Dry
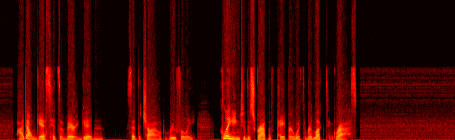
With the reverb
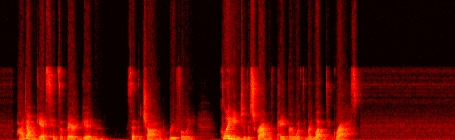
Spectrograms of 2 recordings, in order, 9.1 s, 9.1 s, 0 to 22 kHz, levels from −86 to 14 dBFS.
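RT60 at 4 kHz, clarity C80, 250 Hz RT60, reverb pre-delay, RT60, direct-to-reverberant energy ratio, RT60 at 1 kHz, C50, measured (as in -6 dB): 0.45 s, 14.0 dB, 0.50 s, 17 ms, 0.45 s, 5.5 dB, 0.45 s, 10.0 dB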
